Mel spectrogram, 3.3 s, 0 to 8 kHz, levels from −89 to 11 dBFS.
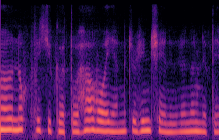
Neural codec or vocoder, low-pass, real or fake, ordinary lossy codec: codec, 24 kHz, 0.9 kbps, WavTokenizer, small release; 7.2 kHz; fake; AAC, 48 kbps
